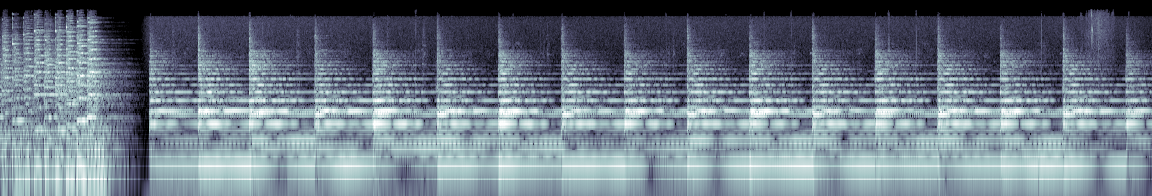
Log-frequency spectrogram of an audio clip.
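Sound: church bells ringing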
